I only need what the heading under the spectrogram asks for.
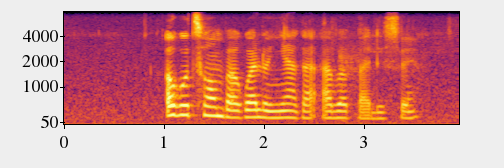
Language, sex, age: Zulu, female, 17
